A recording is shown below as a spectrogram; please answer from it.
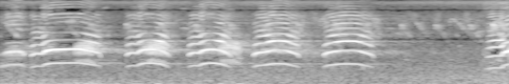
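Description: A peacock gives five loud, nasal, wailing calls, each arching up then down, about one per second, with a sixth starting at the end.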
